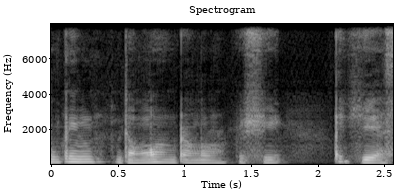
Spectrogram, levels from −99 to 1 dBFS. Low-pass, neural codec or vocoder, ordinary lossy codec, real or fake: none; codec, 16 kHz, 1 kbps, FunCodec, trained on Chinese and English, 50 frames a second; none; fake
